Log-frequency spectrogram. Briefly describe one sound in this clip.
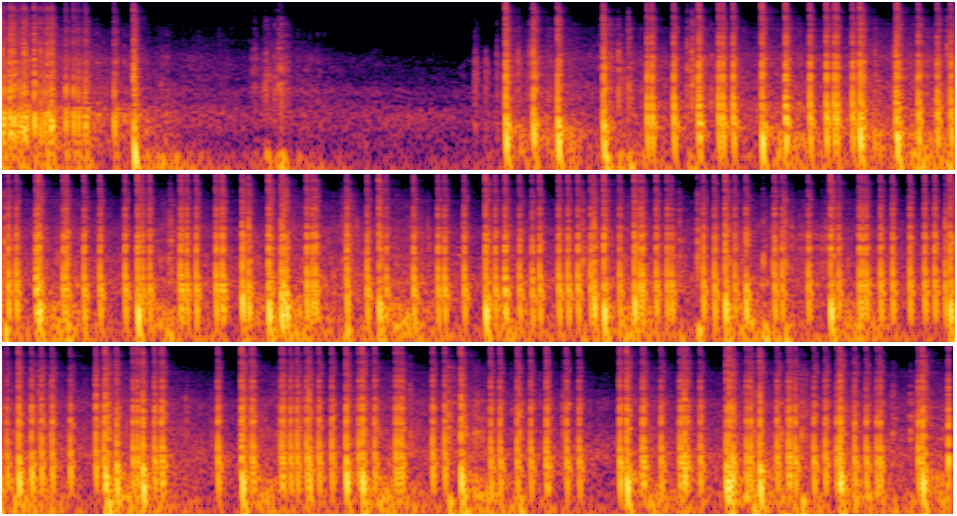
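Fireworks burst in rapid, crackling bangs outdoors.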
